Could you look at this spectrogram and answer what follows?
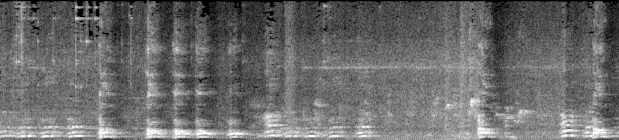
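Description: Dogs barking in quick succession, several short barks a second, with more than one bark pitch overlapping.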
